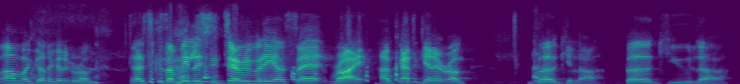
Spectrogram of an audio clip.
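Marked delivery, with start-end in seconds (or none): none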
